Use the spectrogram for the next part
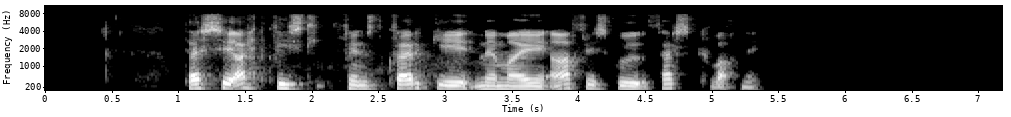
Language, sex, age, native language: Icelandic, male, 30-39, Icelandic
